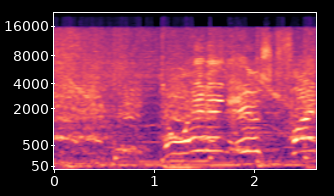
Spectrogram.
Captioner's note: fans chanting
